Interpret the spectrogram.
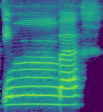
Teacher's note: Jadi nun sukunnya berubah menjadi mim sukun disertai dengan gunnah.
